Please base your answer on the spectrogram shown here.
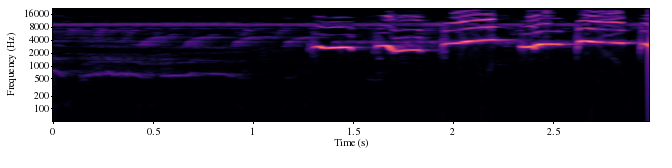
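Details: Oriental magpie-robin morning song used to prompt reluctant birds: a soft low warbled note, then a quick series of loud clear whistles rising and dipping, about three each second.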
